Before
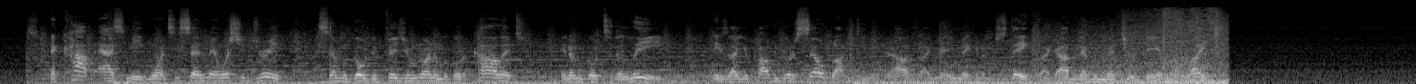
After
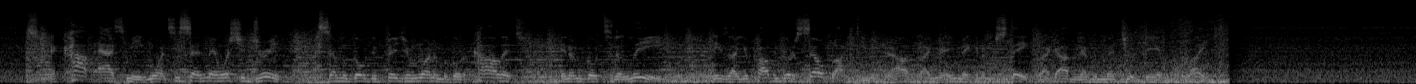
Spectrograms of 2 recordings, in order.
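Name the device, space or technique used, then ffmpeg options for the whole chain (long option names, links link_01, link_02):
podcast mastering chain: -af "highpass=frequency=100:width=0.5412,highpass=frequency=100:width=1.3066,deesser=0.75,acompressor=threshold=-34dB:ratio=3,alimiter=level_in=2.5dB:limit=-24dB:level=0:latency=1:release=293,volume=-2.5dB" -ar 48000 -c:a libmp3lame -b:a 96k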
